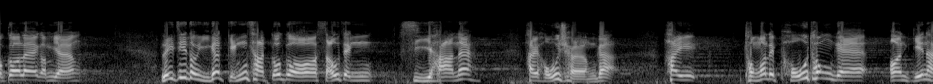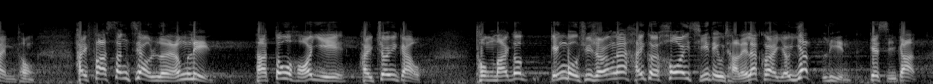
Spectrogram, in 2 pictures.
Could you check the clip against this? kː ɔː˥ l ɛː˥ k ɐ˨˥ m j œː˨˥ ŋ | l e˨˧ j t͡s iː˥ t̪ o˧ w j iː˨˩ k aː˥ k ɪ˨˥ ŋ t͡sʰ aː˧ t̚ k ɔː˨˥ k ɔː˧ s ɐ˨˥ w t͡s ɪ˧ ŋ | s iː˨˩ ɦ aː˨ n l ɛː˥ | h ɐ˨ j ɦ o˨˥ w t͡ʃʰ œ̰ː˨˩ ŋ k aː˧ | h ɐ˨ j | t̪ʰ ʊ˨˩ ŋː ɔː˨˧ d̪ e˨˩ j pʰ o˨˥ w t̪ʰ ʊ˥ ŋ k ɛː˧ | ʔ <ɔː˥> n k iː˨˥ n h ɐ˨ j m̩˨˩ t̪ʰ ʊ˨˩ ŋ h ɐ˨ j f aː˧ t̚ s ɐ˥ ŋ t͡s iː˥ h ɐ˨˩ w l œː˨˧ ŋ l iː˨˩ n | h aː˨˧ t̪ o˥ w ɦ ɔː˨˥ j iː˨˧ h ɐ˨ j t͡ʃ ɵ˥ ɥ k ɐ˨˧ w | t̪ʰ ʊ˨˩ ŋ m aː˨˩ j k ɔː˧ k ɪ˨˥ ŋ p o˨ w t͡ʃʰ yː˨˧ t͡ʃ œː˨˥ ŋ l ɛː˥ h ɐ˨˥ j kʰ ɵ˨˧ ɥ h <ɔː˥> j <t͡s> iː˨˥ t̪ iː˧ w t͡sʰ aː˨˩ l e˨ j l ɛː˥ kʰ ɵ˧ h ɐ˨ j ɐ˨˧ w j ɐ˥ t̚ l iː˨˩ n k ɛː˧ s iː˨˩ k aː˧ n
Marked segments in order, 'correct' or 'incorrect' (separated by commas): incorrect, correct, incorrect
